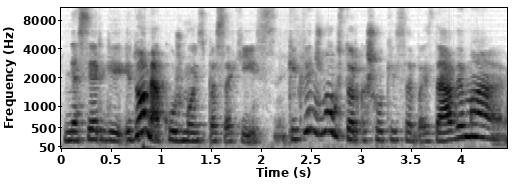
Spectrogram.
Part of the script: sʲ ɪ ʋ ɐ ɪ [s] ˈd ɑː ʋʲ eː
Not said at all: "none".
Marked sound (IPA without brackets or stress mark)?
z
